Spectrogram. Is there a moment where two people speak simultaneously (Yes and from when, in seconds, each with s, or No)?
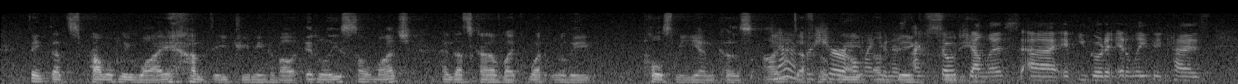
Yes, from 7.7 s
